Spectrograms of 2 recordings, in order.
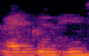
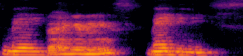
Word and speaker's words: manganese: Are they calling that maganese stuff? How do you say that? Maganese manganese.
